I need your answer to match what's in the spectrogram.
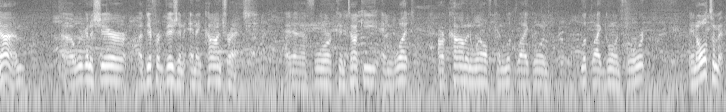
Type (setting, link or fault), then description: setting, busy venue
